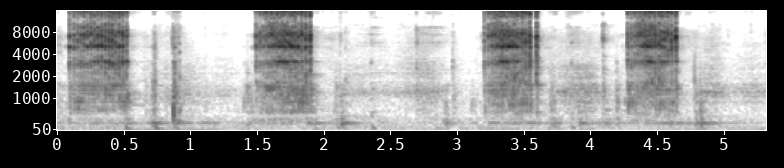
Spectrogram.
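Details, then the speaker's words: Subaru pressure washer engine with pump attached, long unused and previously wouldn't pull: turned by hand in running direction, slightly stiff, four airy whooshes about a second apart; turns freely with normal compression, ruling out stuck piston/rings or broken rod. "But it turned. Turned. You can hear the cylinder breathe."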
